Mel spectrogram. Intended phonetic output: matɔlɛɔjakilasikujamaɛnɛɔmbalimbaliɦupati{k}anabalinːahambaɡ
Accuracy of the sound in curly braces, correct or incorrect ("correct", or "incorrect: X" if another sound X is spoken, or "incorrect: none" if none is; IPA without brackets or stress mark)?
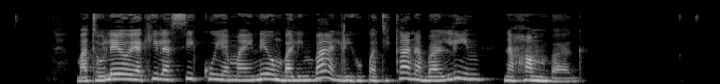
correct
